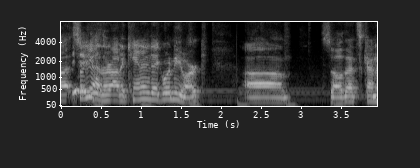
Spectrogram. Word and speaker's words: Canandaigua: I'm gonna do my best to pronounce this. Canandaigua, New York.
